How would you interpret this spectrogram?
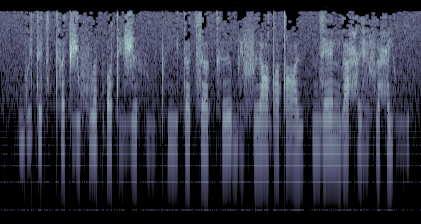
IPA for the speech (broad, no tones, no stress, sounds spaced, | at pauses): ɡʷ e̤ t ɘ t͡s tʰ ɐ t ʒ ɨ xʷ ɐ pʼ ɔ t e̤ ʒ ɘ θ ṳ pʰ iː t ɐ t͡s ɐ kʰ ɘ b ɛ̤ f ɘː dˤ ɛ tˤ ɨː | n z ɛ ŋ ɡ a ħ ɣ ɛ̤ f ɨ ħ j ṳ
